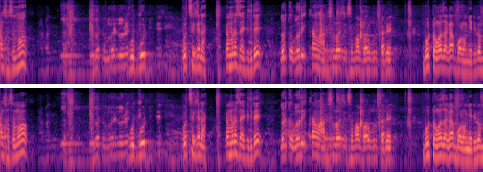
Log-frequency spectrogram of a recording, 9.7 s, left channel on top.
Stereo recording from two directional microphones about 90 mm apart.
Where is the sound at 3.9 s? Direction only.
10° right (ahead or behind).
